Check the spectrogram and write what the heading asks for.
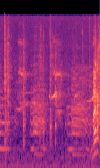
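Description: Hens clucking in the background, a run of quick wavering calls, with a voice calling a greeting near the end.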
